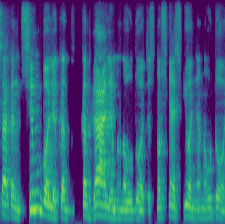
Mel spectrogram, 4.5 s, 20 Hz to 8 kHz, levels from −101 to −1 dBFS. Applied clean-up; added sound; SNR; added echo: none; none; none; none.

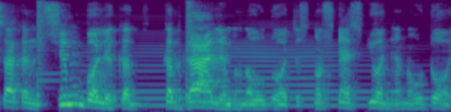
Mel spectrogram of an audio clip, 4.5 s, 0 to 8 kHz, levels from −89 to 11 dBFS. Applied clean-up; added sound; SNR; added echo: none; Snare drum + Wind instrument, woodwind instrument; 18 dB; none.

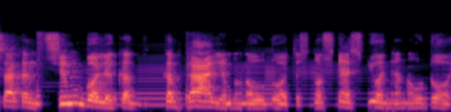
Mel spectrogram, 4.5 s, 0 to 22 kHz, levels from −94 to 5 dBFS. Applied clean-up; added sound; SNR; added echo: neural mask model RNNoise.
